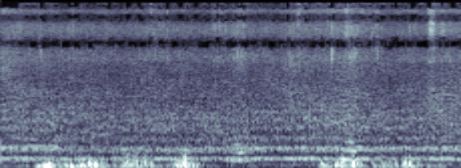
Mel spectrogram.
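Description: Honey bees massed on top of the frames in a nuc hive give a soft, continuous low buzzing drone with gentle swells, close and quiet, with no talk.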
